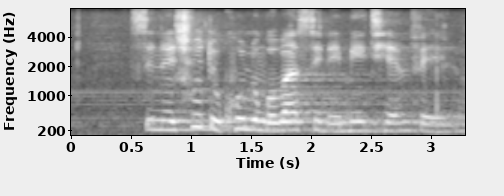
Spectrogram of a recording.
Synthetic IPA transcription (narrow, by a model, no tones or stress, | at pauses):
sinet͡ʃʰud̥ʱukʰuluŋʱɔɓasinemitʰijɛɱb̪vʱɛːlɔ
